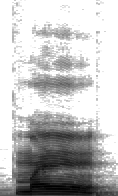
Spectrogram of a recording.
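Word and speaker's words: मैं: நான், மை, மை. பிராக்கெட்டில் ஏதேனும் வார்த்தைகள் கொடுக்கப்பட்டிருந்தால் அதை பாதி மாத்திரை அளவு உச்சரிக்க வேண்டும். எழுத்து வடிவத்தில் எழுதும்போது மைன் என்று எழுதுவோம். அந்த இன் சைலண்ட் ஆகி இங் வடிவத்தில் உச்சரிக்க வேண்டும். மை.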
